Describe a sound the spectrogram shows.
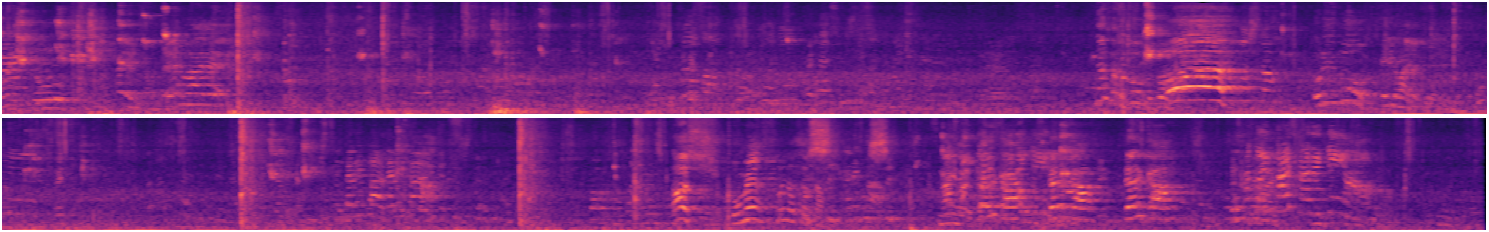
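Sports shoes squeak on a wooden gym floor.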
